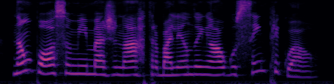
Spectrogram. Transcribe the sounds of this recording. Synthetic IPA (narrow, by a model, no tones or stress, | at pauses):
nɐ̃w̃pɔsʊmɪimaʒinaɾt̪ɾabaʎɐ̃nd̪ʊẽj̃awɡʊsẽmpɾɪiɡwaw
